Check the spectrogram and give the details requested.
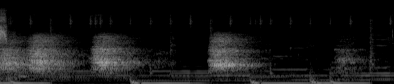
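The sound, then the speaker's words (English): A dog barks and snarls aggressively in three rough, noisy bursts spread across a few seconds, moderately loud, as it fights with a chicken toy, with low steady tones underneath and no talking. “No, that's not the chicken. That's Miko. She sounds so aggressive.”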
